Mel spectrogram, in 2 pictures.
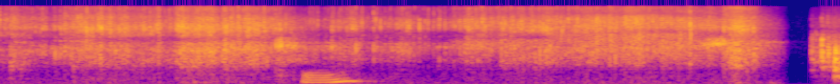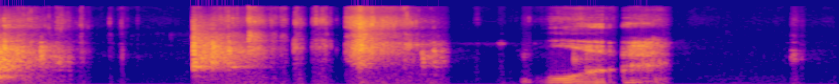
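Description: Thin clear plastic wrapping crinkling as it is pulled off a juicer's power cord: a dense, continuous rustle for about four seconds, then a few short rustles.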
